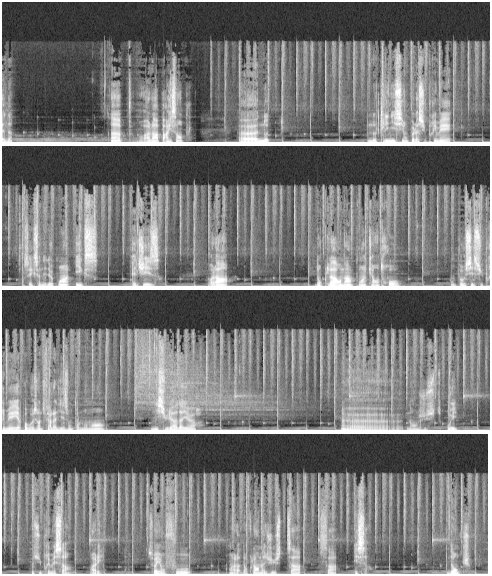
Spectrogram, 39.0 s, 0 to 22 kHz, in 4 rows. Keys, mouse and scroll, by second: 0.0 z, 1.8 click, 8.9 shift+right click, 9.7 shift+right click, 11.0 x, 12.4 click, 18.0 right click, 24.2 shift+right click, 31.7 x, 33.0 click.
